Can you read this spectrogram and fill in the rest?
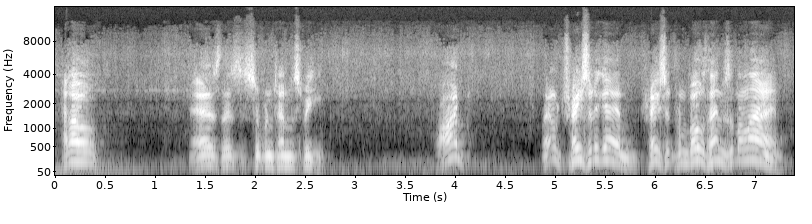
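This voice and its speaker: An actor playing an irritable, harried railroad superintendent with a blustering, abrupt manner, in 1940s radio serial style. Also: male voice, fairly high pitch, big pitch swings, moderate pace, long pauses, pushed and bright, soft background music. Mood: irritated, blustering. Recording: muffled, noisy vintage 1940s radio recording.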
